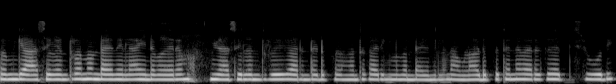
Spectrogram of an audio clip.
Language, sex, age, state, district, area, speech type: Malayalam, female, 18-30, Kerala, Kozhikode, urban, spontaneous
